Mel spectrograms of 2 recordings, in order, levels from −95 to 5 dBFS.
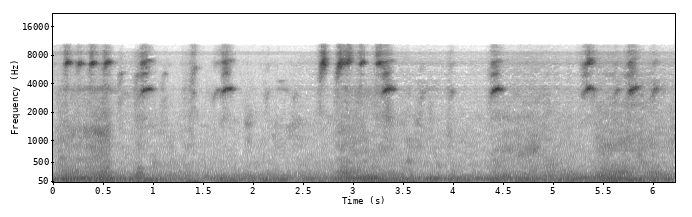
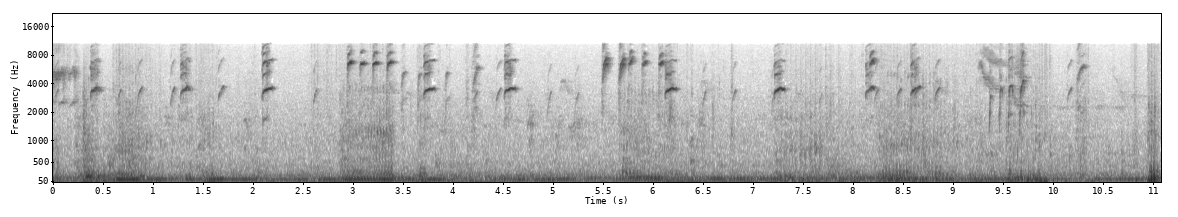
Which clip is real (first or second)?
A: second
